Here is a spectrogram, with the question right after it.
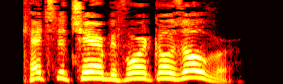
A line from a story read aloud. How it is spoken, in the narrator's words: Wireman roared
